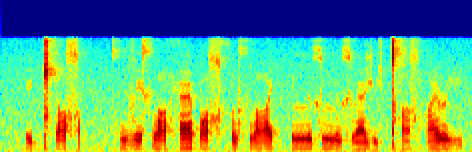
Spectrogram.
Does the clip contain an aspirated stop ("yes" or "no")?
yes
